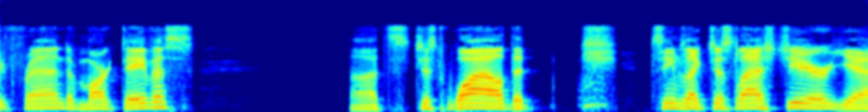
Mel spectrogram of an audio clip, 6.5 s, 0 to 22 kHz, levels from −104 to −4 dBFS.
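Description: Nothing goes wrong in this one; the speech comes through the call path as you'd expect, with the top end stopping at around 8 kHz and the usual coding texture that an Opus call normally carries.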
